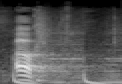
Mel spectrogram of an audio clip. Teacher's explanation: itu adalah bunyi hambat, bilabial, tak bersuara, sehingga dikatakan sebagai bunyi ep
